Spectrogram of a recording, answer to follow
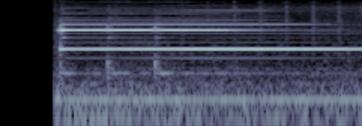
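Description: A steady, high electronic tone from hospital ICU equipment, with a low electrical hum underneath and two faint clicks. It starts about a third of a second in and holds without a break.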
